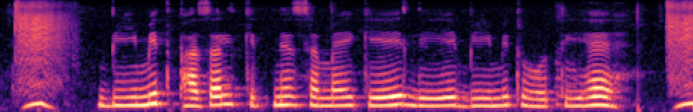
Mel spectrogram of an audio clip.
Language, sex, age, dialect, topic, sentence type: Hindi, female, 31-35, Garhwali, agriculture, question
